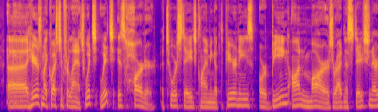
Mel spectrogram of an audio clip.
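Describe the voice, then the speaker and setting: A man speaks at a moderate pace, hardly pausing, with noticeable background noise behind him. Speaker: podcast co-host and producer. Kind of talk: casual banter podcast.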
